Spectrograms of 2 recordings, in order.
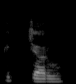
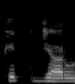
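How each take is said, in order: First: फिचारू with a tense unvoiced ch; फिचारू with cha in place of ja; correct reading. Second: फितजारू with separate t and voiced j; wrong reading. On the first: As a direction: run t and j together into ch: फिचारू. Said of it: "इसको पढ़ना है फिचारू". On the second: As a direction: say फितजारू letter by letter, t then ja. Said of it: "इसको फितजारू नहीं पढ़ना". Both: Shown as a demonstration.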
